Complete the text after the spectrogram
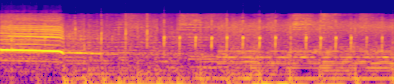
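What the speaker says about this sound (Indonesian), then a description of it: "Kasih tepuk tangan dulu Bapak Ibu" A talk-show studio audience breaks into loud, sustained cheering and applause right after a brief falling tone, with a dense crowd roar and crisp clapping continuing to the end.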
